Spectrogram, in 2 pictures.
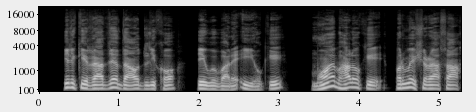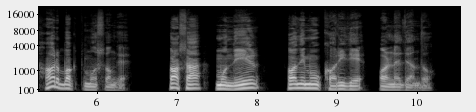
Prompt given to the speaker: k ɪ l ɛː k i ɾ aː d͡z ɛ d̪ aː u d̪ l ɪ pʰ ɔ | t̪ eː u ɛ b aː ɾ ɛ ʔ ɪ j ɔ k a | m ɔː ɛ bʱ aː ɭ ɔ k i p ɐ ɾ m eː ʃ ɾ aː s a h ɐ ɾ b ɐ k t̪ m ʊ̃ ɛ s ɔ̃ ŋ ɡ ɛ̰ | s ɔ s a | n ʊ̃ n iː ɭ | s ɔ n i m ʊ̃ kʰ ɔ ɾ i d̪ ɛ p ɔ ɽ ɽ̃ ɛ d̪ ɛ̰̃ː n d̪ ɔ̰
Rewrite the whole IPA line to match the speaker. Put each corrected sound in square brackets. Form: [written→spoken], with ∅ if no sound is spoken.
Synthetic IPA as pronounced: k ɪ l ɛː k i ɾ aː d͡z ɛ d̪ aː u d̪ l ɪ [pʰ→kʰ] ɔ | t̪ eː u ɛ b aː ɾ ɛ ʔ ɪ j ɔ k [a→i] | m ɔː ɛ bʱ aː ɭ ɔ k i p ɐ ɾ m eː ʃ ɾ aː s a h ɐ ɾ b ɐ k t̪ m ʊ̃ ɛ s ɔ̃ ŋ ɡ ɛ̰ | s ɔ s a | [n→m] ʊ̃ n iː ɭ | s ɔ n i m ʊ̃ kʰ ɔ ɾ i d̪ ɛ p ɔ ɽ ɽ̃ ɛ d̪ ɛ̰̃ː n d̪ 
